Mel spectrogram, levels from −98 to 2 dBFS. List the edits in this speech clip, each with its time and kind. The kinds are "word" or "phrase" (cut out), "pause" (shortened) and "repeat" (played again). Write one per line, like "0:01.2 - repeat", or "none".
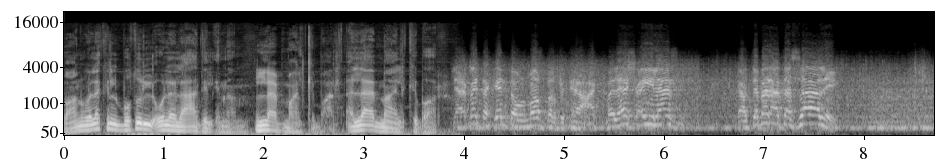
none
